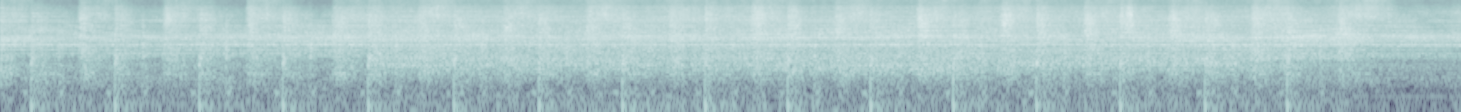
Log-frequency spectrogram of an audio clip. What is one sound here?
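A steam locomotive chuffs loudly with rhythmic exhaust blasts.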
